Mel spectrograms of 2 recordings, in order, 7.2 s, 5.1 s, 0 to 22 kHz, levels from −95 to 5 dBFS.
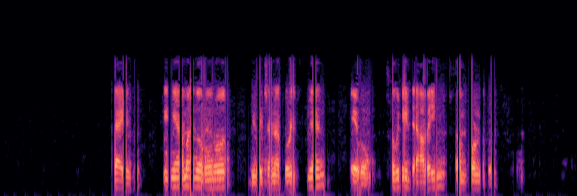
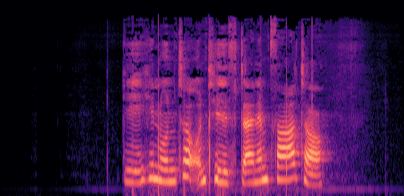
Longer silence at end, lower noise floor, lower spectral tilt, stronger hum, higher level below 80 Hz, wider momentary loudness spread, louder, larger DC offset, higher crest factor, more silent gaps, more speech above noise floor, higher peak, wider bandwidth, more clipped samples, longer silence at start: about the same, 1.1 s vs 1 s; about the same, -84 dBFS vs -81 dBFS; first, -5.5 dB/octave vs -4 dB/octave; neither; about the same, -56 dBFS vs -58 dBFS; about the same, 9 LU vs 9 LU; second, -20 LUFS vs -16 LUFS; neither; about the same, 20 dB vs 18 dB; first, 4.19-4.23 s vs none; about the same, 65 dB vs 65 dB; about the same, -2 dBFS vs -2 dBFS; second, 7.6 kHz vs 16.5 kHz; neither; about the same, 1.45 s vs 1.55 s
